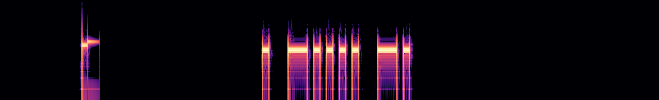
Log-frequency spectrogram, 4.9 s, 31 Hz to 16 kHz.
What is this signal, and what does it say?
Morse code, heard as a keyed tone, about 25 wpm, 700 Hz. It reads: E6N
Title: All Cut Numbers - 3-Digit 25wpm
